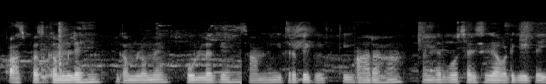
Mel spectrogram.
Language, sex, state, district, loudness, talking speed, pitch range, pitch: Hindi, male, Maharashtra, Chandrapur, -21 LUFS, 240 wpm, 100-110 Hz, 105 Hz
